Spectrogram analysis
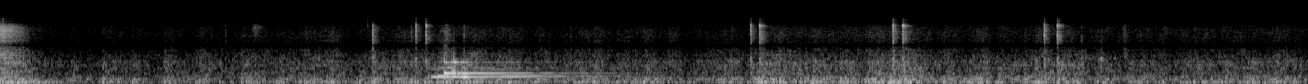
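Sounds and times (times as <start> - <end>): ringing tone: 4.4 - 6.4
low machine rumble: 4.4 - 6.9.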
